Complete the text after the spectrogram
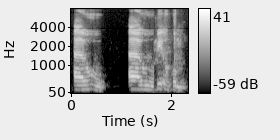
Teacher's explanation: Kemudian kalau tashilnya itu dari harakat dhammah, artinya huruf hamzah yang berharakat dhammah, maka huruf yang dibaca tashil itu antara huruf hamzah dan waw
